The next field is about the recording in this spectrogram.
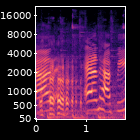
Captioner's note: laughter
